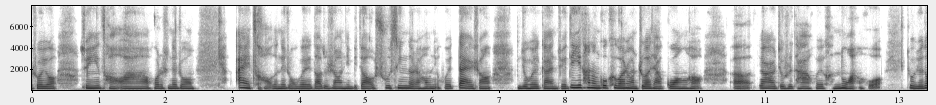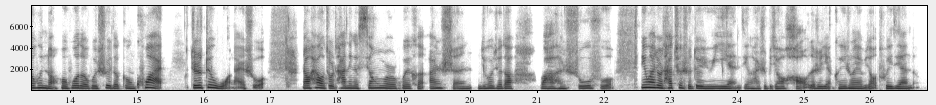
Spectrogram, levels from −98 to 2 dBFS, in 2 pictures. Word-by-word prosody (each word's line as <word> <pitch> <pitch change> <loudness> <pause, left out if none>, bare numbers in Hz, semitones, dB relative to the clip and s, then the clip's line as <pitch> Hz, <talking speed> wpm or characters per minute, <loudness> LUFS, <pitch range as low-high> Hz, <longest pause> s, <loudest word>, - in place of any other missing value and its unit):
说 185 +1 0
有 175 -2 0 0.4
薰 200 - +1
衣 195 0 +4
草 180 -4 -4
啊， 170 +1 -2
或 180 +1 -3
者 175 - -3
是 185 +1 -4
那 180 - +2
种 170 -1 -1 0.6
艾 225 -4 +3
草 - - -6
的 170 - -3
那 180 +1 0
种 170 -1 -5
味 175 -1 -1
道， 170 -1 -2
就 180 - -5
是 180 - -5
让 180 -1 0
你 180 - 0
比 175 - -6
较 175 -2 -1
舒 215 - -4
心 205 0 +2
的。 190 -3 +2
然 175 0 -2
后 180 0 -1
你 175 - -3
会 180 0 -5
戴 195 -3 +2
上， 170 -1 -2 0.4
你 185 - -1
就 185 -1 +2
会 185 +1 +3
感 175 -3 0
觉 175 +1 -3
第 230 +6 +3
一 240 - +7
它 235 +1 +1
能 215 -2 +5
够 215 +2 +4
客 225 0 -1
观 200 0 +6
上 195 -3 +4
遮 190 +2 +3
下 175 -3 0
光 180 +1 0
哈， 165 -3 -2 0.4
呃， - - -2
第 200 - -3
二 195 -2 +1
就 185 - -3
是 175 0 -3
它 175 -1 -2
会 185 +1 -4
很 180 0 -3
暖 180 -4 +5
和。 170 - -6 0.3
就 210 - 0
我 190 - +2
觉 190 - +3
得 215 +2 +3
会 220 +1 +3
暖 185 -6 +2
和 195 +3 0
和 210 +3 +2
的， 190 -3 +2
会 195 +1 0
睡 210 +3 -1
得 175 - -1
更 185 +1 -2
快， 250 +4 +3 0.4
这 225 - +5
是 235 - +7
对 255 +4 +2
我 180 -8 +2
来 - - -5
说。 - - -5 0.5
然 200 - +3
后 - - +1
还 240 - +3
有 215 - +6
就 200 +1 0
是 - - -2
它 200 - -1
那 200 - +1
个 195 - +2
香 210 +4 0
味 200 - +3
儿 185 -1 +1
会 185 +2 -2
很 175 -2 -5
安 195 +2 +1
神， 165 0 -5
你 180 - -5
就 185 - -1
会 195 0 +2
觉 180 -1 -2
得， 185 -1 +2 0.4
哇， 180 -2 0
很 170 0 -2
舒 195 +3 -1
服。 160 -6 -7 0.4
另 255 +1 +6
外 255 -1 +9
就 235 - +5
是 - - +5
它 210 +2 +3
确 220 +2 -2
实 180 -2 -1
对 185 0 +3
于 170 +1 0
眼 175 -3 0
睛 170 0 -7
还 160 0 -4
是 175 - -7
比 165 - -9
较 165 0 -3
好 170 -1 -3
的， - - -2
是 180 0 -1
眼 175 - -2
科 190 - -5
医 185 - +2
生 190 -1 +3
也 175 - +1
比 - - -5
较 - - -3
推 180 -2 -1
荐 175 -1 0
的。 215 +2 -15
185 Hz, 295 characters per minute, -21 LUFS, 175-200 Hz, 0.6 s, 外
